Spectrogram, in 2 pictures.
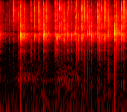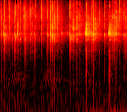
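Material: Plastic.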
